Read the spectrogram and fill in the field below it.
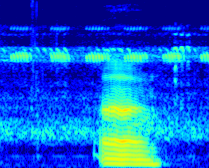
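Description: Crickets chirp steadily in a high, continuous trill throughout, briefly joined midway by a short, low, buzzy tone before the chirping carries on alone.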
